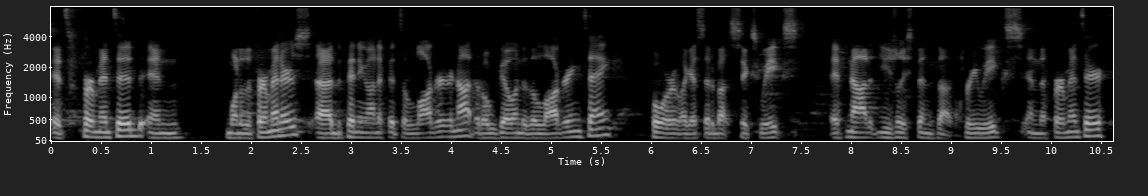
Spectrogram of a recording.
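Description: A man with a lowish voice answers questions as a guest. He is plain-spoken and walks through his process step by step, with easy filler pauses. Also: fairly bright tone. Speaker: brewer, guest. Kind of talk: interview answers.

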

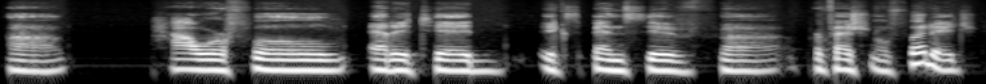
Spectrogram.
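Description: A man's voice: medium pitch, flat delivery, unhurried, darkish tone, no echo. A man who is a guest on a radio talk show, speaking with many "uh"s and repeated words. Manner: filler-heavy, repeating words. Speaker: guest, video producer. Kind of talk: radio interview chat.

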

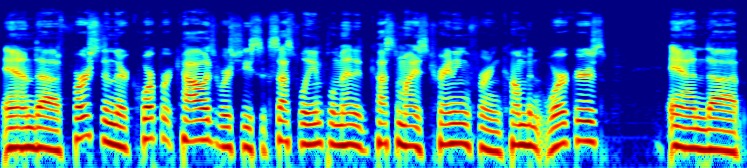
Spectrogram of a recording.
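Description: A man's voice: mid-range voice, moderate pace, clear, resonant tone, no echo, studio quality. A man with a Chicago accent hosting a radio talk show, chatty and jokey, stumbling and restarting now and then.

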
